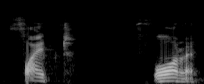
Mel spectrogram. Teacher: উপরের ঠোঁটের সাথে নিচের ঠোঁটে স্পর্শ হবে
